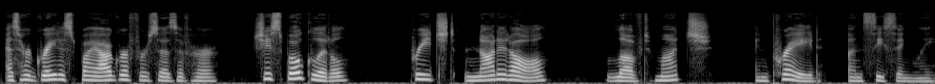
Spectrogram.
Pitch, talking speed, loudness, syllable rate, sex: 185 Hz, 120 wpm, -20 LUFS, 4.0 syllables/s, female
